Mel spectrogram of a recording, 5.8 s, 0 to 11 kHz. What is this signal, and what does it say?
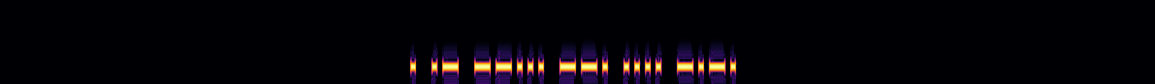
Morse code, heard as a keyed tone, about 46 wpm, 700 Hz. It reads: EA7GHC
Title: DXCC-100 Call Signs - 6 Characters - 45wpm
